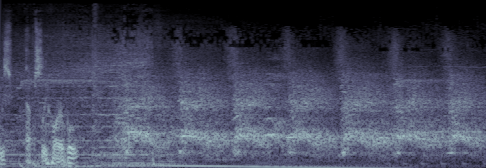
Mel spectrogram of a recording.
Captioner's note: crowd chanting "Shame, shame, shame!"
